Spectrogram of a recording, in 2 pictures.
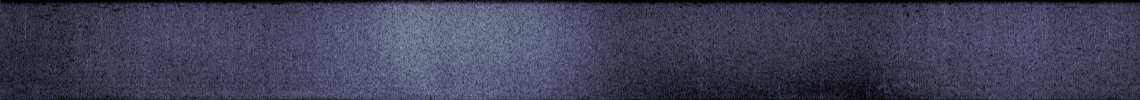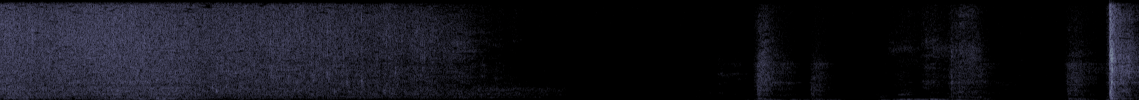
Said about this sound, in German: Und als der Druck endlich aus seinem Kopf entwich, war er umringt von nichts außer dem Rauschen des Meeres.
